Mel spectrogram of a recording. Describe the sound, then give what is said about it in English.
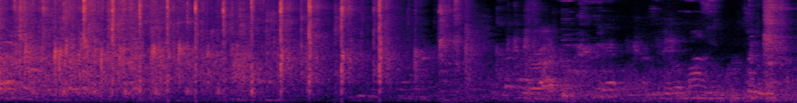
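Audience applause for a participant's gingerbread man in a guessing game: many hands clapping in a dense, steady patter for several seconds, thinning out as voices and chatter rise toward the end. “Round of applause.”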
